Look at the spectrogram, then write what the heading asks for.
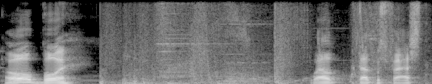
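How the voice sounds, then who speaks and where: A man's voice: lowish voice, drawn-out words, music in the background. A man giving casual let's play commentary, reacting to the game in hesitant, muttered asides.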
